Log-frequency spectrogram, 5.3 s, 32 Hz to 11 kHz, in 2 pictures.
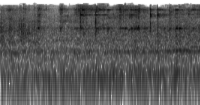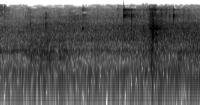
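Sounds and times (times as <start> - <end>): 
bunch of keys jingling while being tried in a door lock: 0.1 - 2.8, 3.8 - 5.2.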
